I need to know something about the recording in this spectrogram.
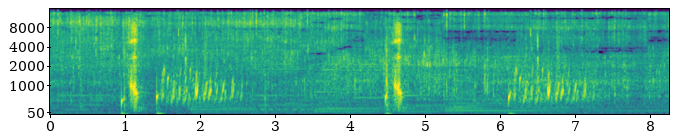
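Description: Bubbles pop with soft, bright plinking sounds.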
